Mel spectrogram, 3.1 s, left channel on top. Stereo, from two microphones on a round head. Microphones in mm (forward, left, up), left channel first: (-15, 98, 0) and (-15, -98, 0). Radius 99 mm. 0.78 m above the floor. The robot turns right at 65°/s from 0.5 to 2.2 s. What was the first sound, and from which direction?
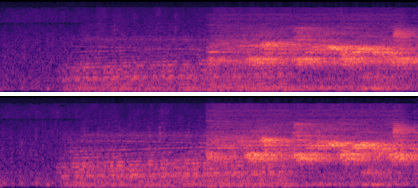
A bird, 60° right.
